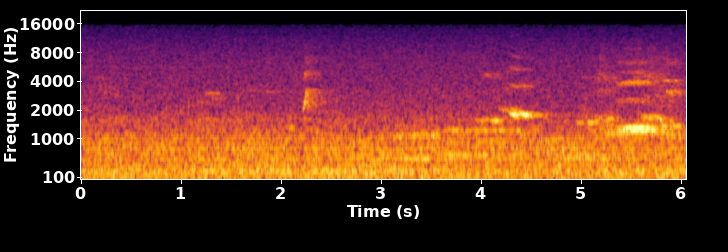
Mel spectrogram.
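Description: Birds calling: a single sharp rising note about two seconds in, then a run of short whistled chirps toward the end, over a steady background hiss.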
